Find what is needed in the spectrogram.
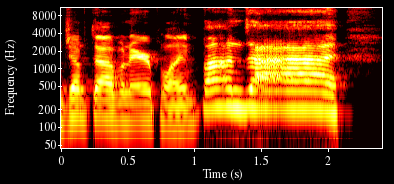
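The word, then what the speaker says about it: banzai: out of an airplane bonsai well that's BA in first three letters and bonsai is Bo in bonsai so roughly translated it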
